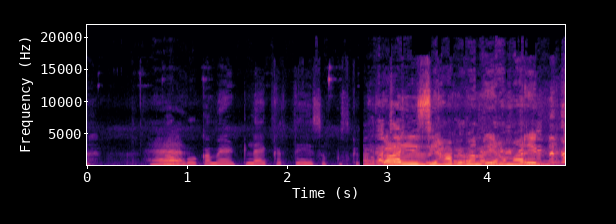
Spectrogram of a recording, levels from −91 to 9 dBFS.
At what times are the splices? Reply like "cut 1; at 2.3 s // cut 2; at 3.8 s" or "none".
cut 1; at 2.7 s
